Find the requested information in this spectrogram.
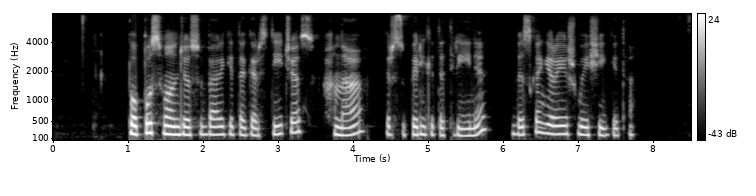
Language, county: Lithuanian, Vilnius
